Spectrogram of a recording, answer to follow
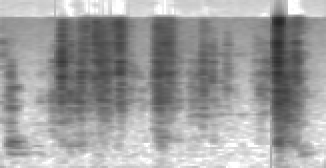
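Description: Handling noise from small fire-lighting kit: a few light rustling clicks, then one sharp click about three-quarters of the way through.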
